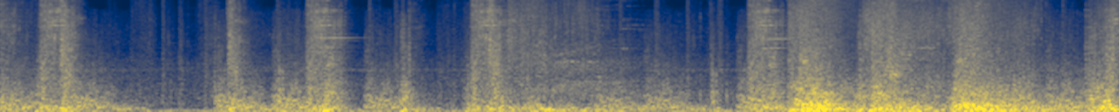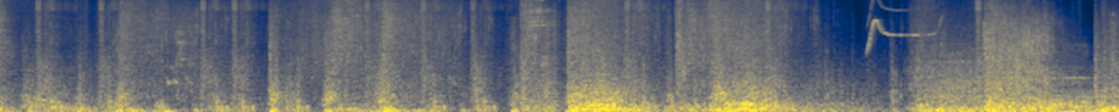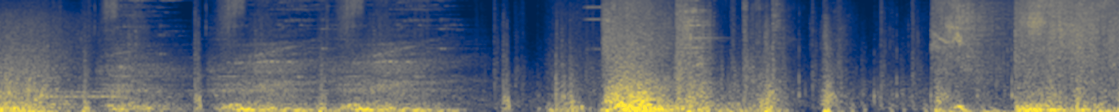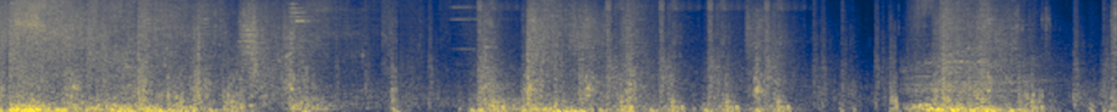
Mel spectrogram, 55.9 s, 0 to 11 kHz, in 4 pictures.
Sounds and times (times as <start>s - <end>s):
Boom: 25.6s - 29.2s.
